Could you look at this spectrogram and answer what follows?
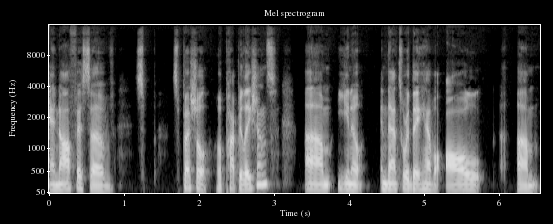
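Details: Adult man who stutters, with blocks and repetitions in his own speech; stuttering.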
